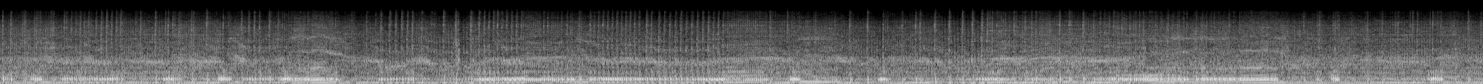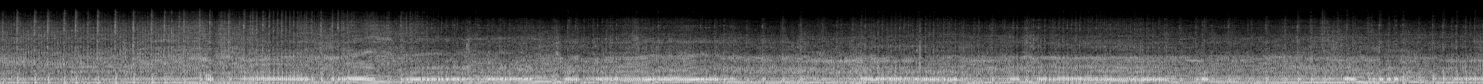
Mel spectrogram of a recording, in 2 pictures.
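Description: Husqvarna TE300's carbureted 300 cc two-stroke single-cylinder engine, heard close up from on the bike as it is ridden off-road. The revs keep rising and falling with the throttle.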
